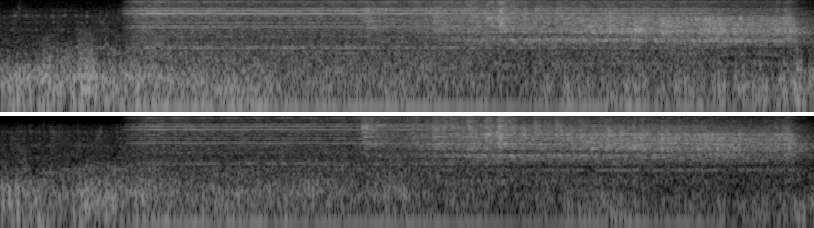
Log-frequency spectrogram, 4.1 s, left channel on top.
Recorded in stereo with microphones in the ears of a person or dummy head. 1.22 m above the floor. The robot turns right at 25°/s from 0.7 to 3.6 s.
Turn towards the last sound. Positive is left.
turn(degrees=-30)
